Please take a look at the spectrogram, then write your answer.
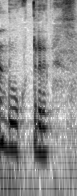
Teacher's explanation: इसका उच्चारण करोगे तो आपके जो होठ है वर्त की तरह गोल हो जाते हैं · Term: आगत स्वर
